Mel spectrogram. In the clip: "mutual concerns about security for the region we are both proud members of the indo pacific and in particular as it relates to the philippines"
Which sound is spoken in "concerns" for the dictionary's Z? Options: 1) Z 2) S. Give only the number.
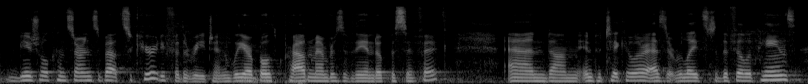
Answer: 1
